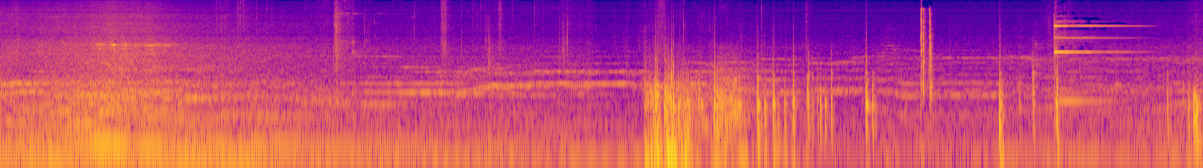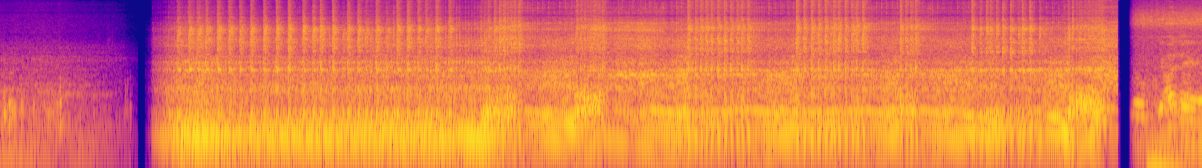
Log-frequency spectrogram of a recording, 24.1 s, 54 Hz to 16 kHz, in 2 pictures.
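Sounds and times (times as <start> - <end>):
clicks: 6.8 - 10.5
short ringing tone: 10.5 - 11.6
motorcycle engine revving: 11.8 - 24.0.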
